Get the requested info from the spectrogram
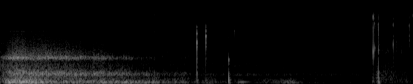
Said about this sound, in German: Noch einmal tief durch die Nase einatmen. Und durch den Mund aus.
